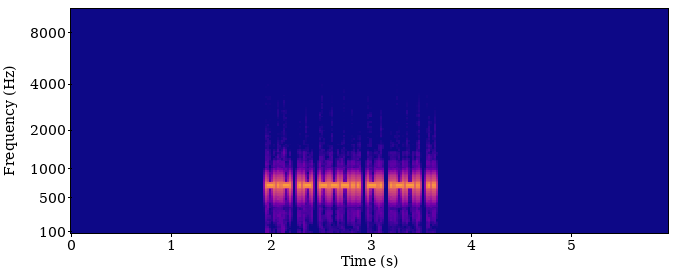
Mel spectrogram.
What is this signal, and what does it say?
Morse code, heard as a keyed tone, about 47 wpm, 700 Hz. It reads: KA8NPI
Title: USA Call Signs - 6 Characters - Repeated 2x - 45wpm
